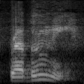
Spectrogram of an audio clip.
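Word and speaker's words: Rabboni: the voice so she turned and she said raboni now I told you it's not Hebrew it's actually Aram is Rabani and it's transliterated into Greek and we transliterate it and it's pronounced raboni but the Hebrew word and they took it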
